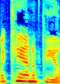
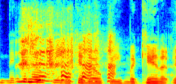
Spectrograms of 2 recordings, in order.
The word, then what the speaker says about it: Micanopy: Yeah, it's not Micanopy like I was pronouncing it. It's Micanopy.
